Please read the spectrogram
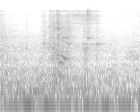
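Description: A few light knocks and clacks from a plastic toy kitchen being played with, over a low steady room rumble.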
